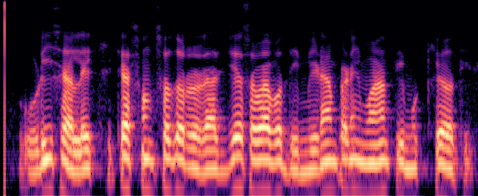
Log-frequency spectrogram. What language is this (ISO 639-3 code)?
ori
